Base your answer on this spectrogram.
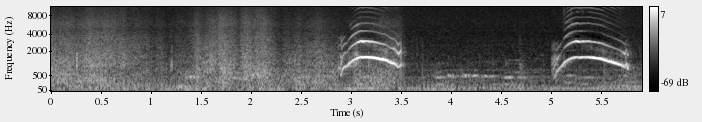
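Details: DO-E, a kitten at the FANTARJA cattery, gives two clear arched meows roughly two seconds apart, each bright and harmonic-rich, after a stretch of soft background rustle.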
